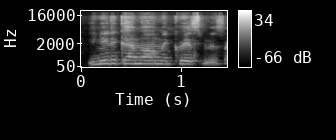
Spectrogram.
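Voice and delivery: a hint of an insistent mother; imitating mother. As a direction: plead like a mom wanting her child home. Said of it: "She said".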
